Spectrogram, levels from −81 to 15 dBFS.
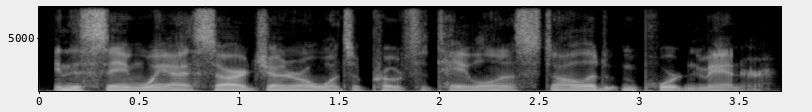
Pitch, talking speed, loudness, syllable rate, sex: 95 Hz, 275 wpm, -20 LUFS, 7.1 syllables/s, male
